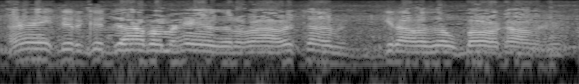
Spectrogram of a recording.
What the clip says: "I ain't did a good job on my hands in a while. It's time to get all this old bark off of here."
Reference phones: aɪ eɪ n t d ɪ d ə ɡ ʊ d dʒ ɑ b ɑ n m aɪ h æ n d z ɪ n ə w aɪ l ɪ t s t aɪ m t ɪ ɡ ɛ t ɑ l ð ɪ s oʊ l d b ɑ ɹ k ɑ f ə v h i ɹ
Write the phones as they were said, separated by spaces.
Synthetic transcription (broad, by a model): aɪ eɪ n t d ɪ d ə ɡ ʊ d dʒ ɑ b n m aɪ h æ n d z ɪ n ə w aɪ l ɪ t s t aɪ m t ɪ ɡ ɛ t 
